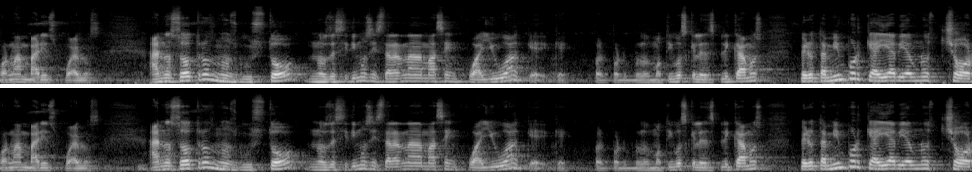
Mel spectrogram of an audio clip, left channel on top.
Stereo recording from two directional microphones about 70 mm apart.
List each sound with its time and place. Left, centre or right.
0.0 s a man's voice: right
5.9 s a man's voice: centre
